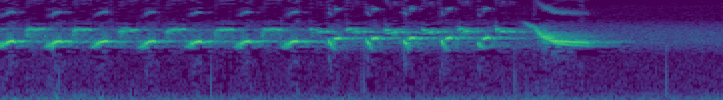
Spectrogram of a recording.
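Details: European goldfinch in an old tape recording of Sebtawi (Ceuta-style) song: a fast run of bright, clipped twittering notes, about seven a second, ending in one drawn-out, downward-slurred note, then faint hiss.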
